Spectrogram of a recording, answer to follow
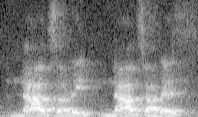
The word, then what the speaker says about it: Nazareth: All right, well, Nazareth, whenever you get that word in the Greek, it's pronounced Nazareth, which it says the guarded one, the ordinary residence and hometown of Yahushua.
